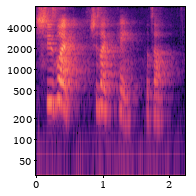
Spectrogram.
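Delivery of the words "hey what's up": play-acted, light, casual, flirtatious tone. Retelling a scene where a woman greets a man: imitating a flirty tone.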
